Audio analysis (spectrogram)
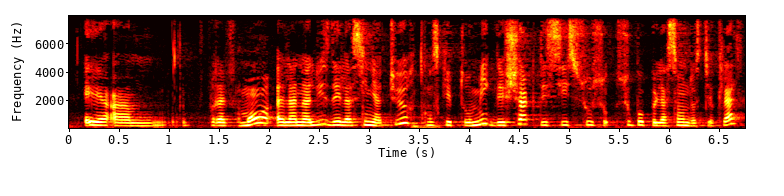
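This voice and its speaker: Speaking with a non-native accent, a woman shows ordinary pitch variation. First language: not French (speaking French). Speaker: PhD researcher presenting her work. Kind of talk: scientific presentation. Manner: halting, many hesitations and self-corrections; reading from notes.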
